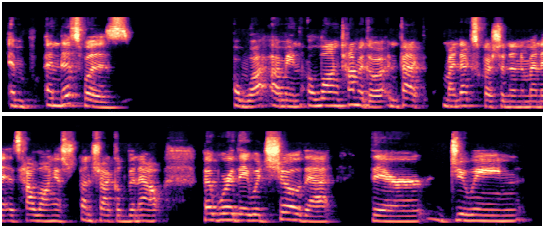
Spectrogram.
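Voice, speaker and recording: A woman's voice: medium pitch, fairly even intonation, moderate pace. A woman hosting an interview in a casual, conversational way. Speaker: interview host.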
